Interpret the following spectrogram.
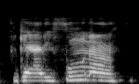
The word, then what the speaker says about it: Garifuna: I'm gonna say it right because Garifuna, Garifuna, Garifuna.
